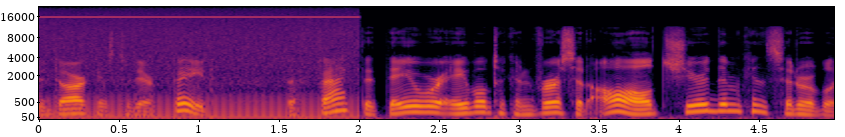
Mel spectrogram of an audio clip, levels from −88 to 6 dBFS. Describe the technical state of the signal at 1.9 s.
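At 1.9 s the speech still carries video or display buzz, present from 0.0 to 2.0 s. A display or video cable couples into the audio path, giving a 59.94 Hz buzz with hash above it, a thin 15.7 kHz line tone, roughly 10 dB below the speech.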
